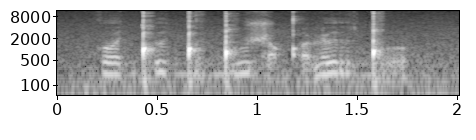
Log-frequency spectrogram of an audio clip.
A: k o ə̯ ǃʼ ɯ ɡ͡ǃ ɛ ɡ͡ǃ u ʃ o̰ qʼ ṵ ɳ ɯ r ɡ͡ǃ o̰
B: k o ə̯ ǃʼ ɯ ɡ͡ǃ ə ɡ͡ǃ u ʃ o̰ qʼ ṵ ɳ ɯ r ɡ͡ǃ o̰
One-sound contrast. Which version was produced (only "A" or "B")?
B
